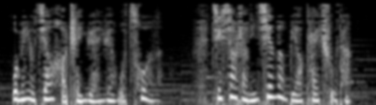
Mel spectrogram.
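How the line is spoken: Old hoarse voice. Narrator (Chinese): 他的声音苍老而又沙哑，只讲说

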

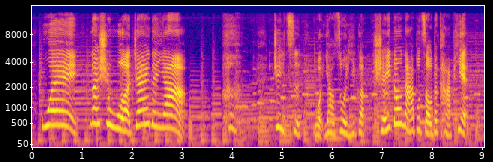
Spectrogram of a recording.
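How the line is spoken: Angry loud shout. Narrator (Chinese): 小乌龟瞪着眼，大声地喊道

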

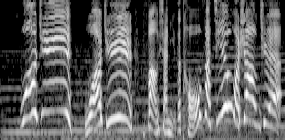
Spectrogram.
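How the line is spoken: Witch calling out. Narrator (Chinese): 巫婆的叫喊声

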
